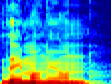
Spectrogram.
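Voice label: "Daimonion", pronunciations; Fourth Way; Beelzebub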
